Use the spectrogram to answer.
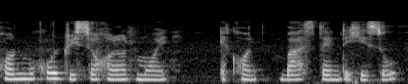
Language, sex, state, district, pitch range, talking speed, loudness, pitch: Assamese, female, Assam, Sonitpur, 220-245 Hz, 105 wpm, -16 LUFS, 230 Hz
